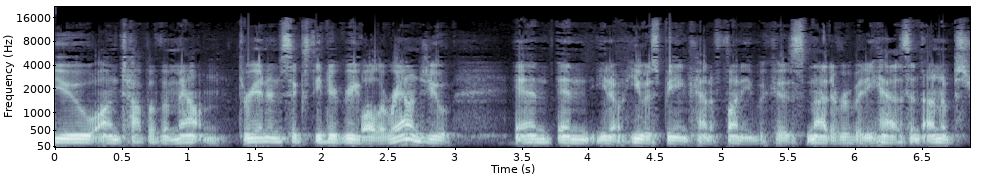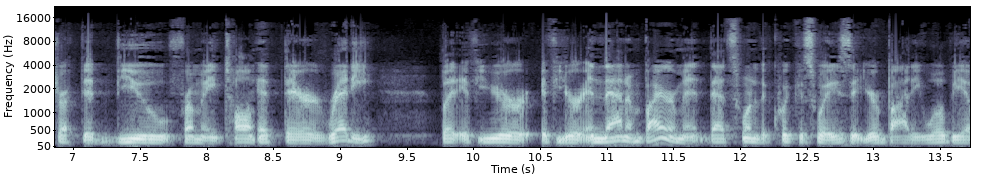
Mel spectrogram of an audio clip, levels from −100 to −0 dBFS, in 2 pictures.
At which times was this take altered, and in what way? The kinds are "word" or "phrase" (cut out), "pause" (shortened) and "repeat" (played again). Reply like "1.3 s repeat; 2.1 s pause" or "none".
2.3 s word; 3.7 s word; 8.3 s word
